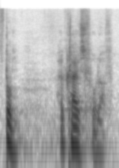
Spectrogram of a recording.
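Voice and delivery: soft English actor voice; Patrick Stewart quote. Retold or imitated. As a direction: quietly recount a script idea. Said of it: "when he was in Extras".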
